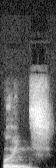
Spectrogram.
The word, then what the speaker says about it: pães: And then one pão, and analogically, the student is going to say dois pães, okay? And then you can say, well, actually, it's pães, right?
